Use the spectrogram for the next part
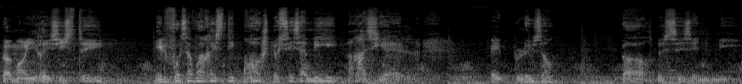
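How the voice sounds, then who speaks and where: An actor playing a suave, cynical, scheming lord in a video game dub, with theatrical, sardonic menace. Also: male voice, deep voice, very animated, moderate pace, gravelly, over music, full character voice.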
